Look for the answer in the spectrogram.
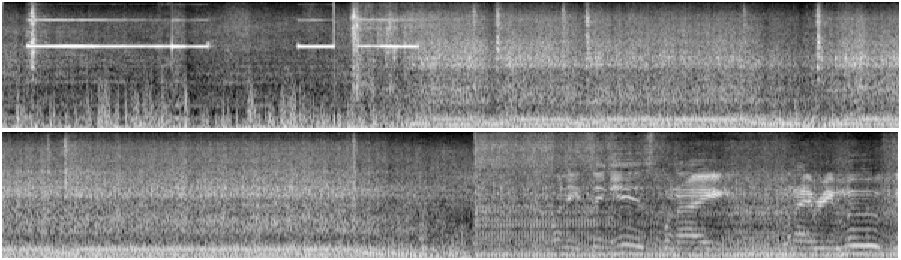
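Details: Mini excavator diesel catches and runs, then the note drops abruptly and changes, suggesting it cut out; owner suspects an intermittent ignition switch or key cylinder wiring fault, not confirmed.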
